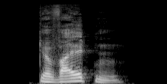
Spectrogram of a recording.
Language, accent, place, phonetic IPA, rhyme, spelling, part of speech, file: German, Germany, Berlin, [ɡəˈvaltn̩], -altn̩, Gewalten, noun, De-Gewalten.ogg
- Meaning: plural of Gewalt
